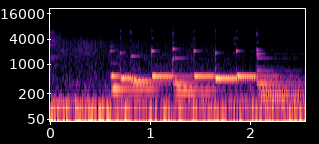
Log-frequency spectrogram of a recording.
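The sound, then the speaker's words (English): A phone ringtone plays a short, stepping electronic melody of clear tonal notes, fairly loud, over a steady background hiss. “I sure you not gonna answer this phone you know.”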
